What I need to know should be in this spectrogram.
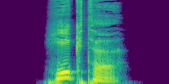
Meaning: inflection of hegen: 1. first/third-person singular preterite 2. first/third-person singular subjunctive II
- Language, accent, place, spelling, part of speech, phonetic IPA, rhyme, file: German, Germany, Berlin, hegte, verb, [ˈheːktə], -eːktə, De-hegte.ogg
